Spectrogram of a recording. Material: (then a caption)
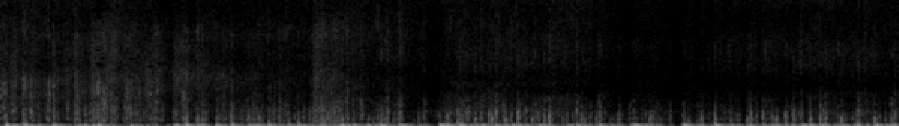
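Foam. Fingertips of both hands tap quickly on a black foam windscreen over a microphone, then one hand covers and rubs the foam. The result is a dense, rapid stream of muffled, boomy thumps and soft scratchy rustle, heavy in the low end with a steady low tone, with no bright edge and brief dips between bursts.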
